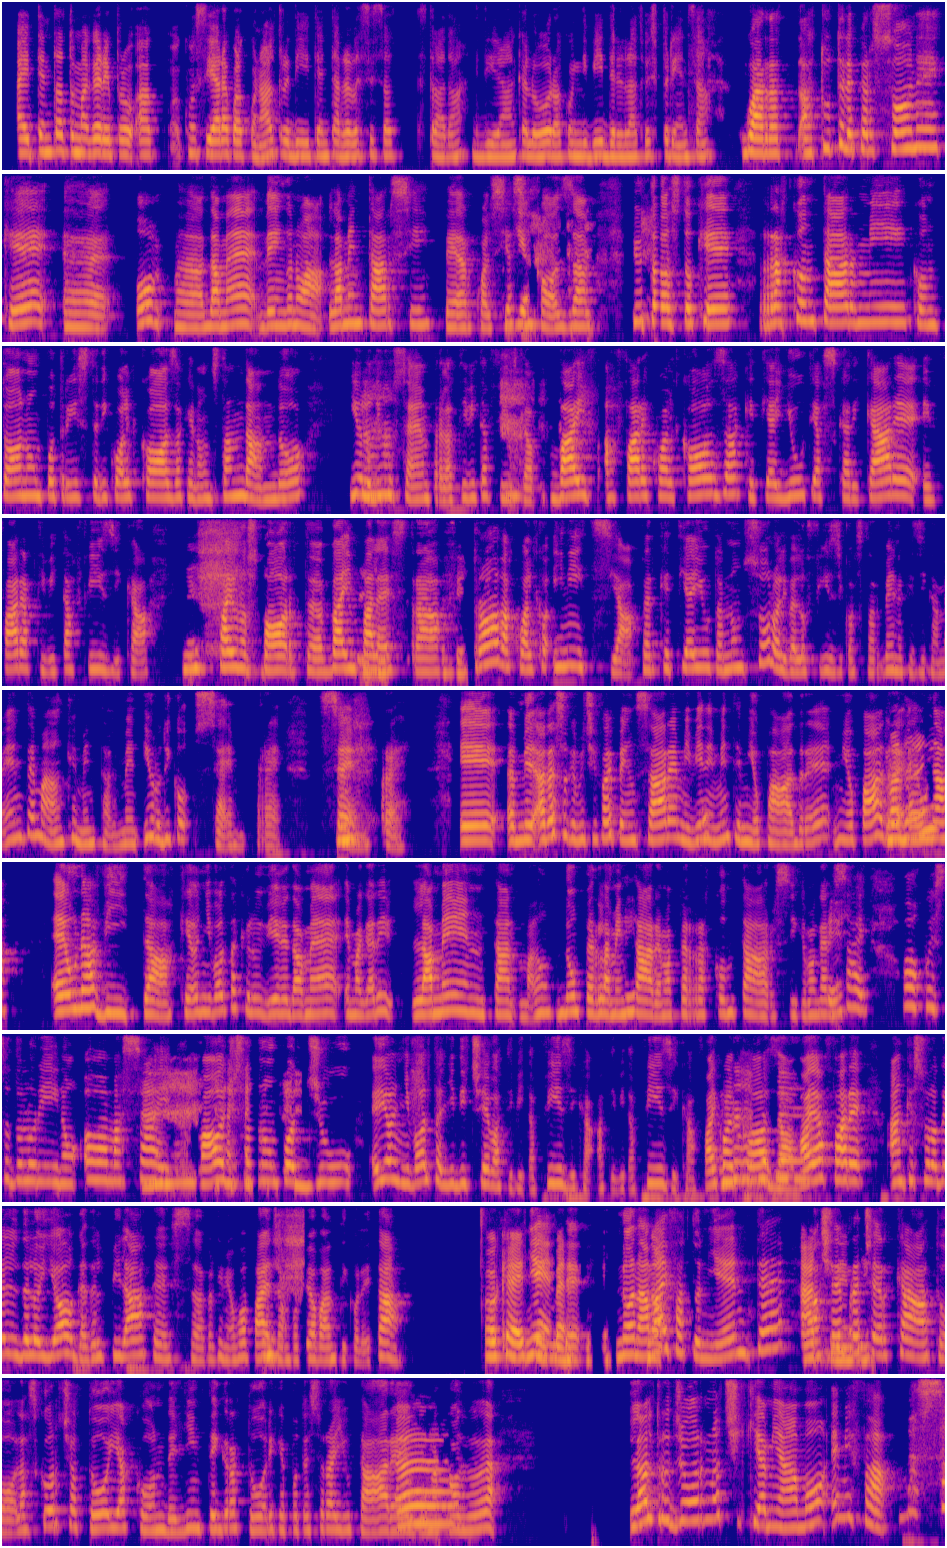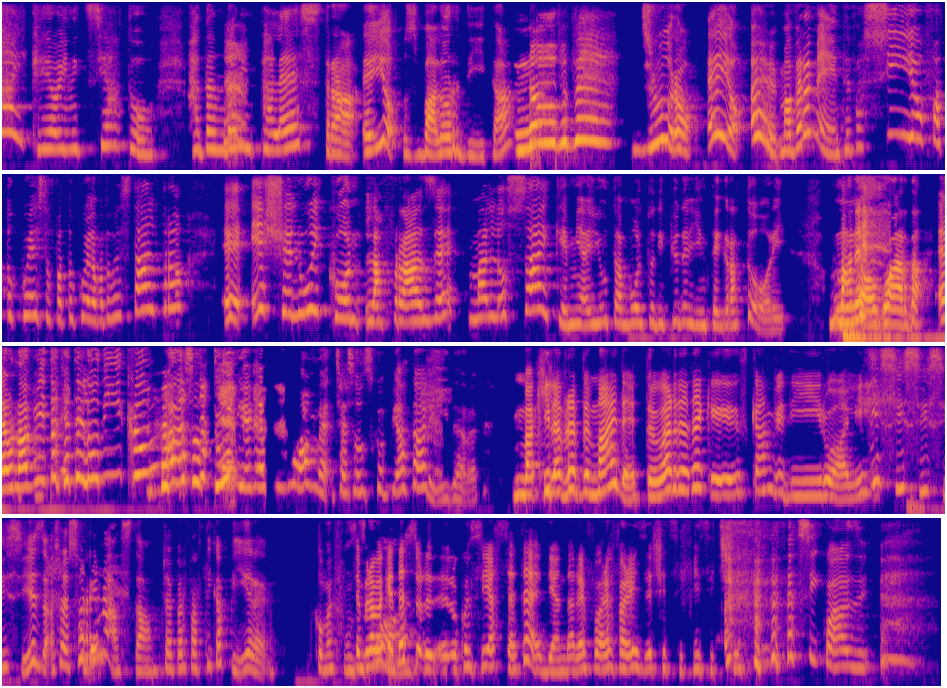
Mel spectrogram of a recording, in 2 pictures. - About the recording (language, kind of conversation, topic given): Italian, podcast, Come fai a mantenere la costanza nell’esercizio fisico anche quando le cose non vanno?
- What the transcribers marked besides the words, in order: chuckle; chuckle; chuckle; unintelligible speech; stressed: "sempre, sempre"; other background noise; exhale; other noise; stressed: "vita"; put-on voice: "Sai ho questo dolorino, oh … un po' giù"; inhale; laugh; surprised: "No vabbè!"; drawn out: "Ah"; put-on voice: "Ma sai che ho iniziato ad andare in palestra?"; inhale; surprised: "No vabbè!"; put-on voice: "Ma lo sai che mi aiuta molto di più degli integratori?"; surprised: "Ma no guarda, è una vita che te lo dico!"; laugh; laugh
